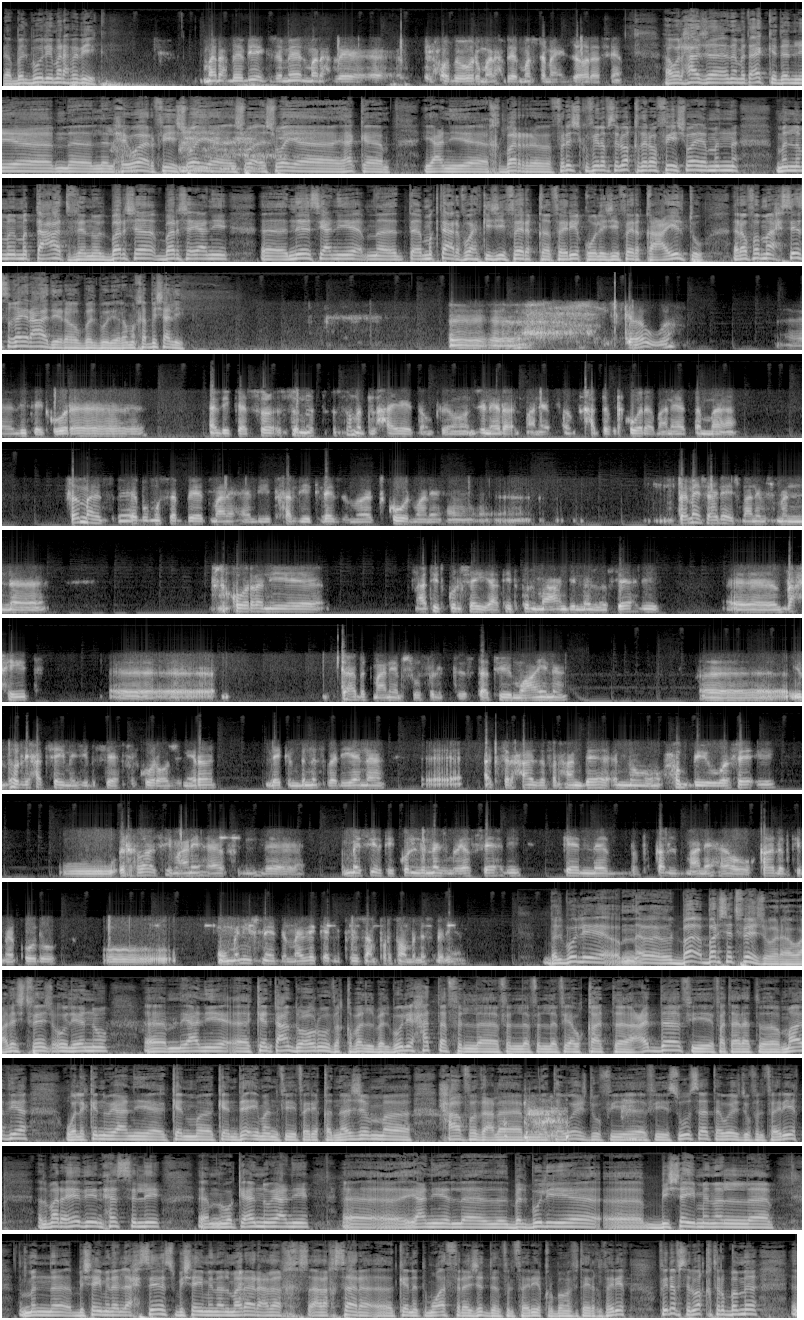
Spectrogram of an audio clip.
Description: تدخل الحارس أيمن البلبولي في حصة راديو سبور للحديث حول خروجه من النجم الساحلي و الإتفاق مع فريق الباطن السعودي.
